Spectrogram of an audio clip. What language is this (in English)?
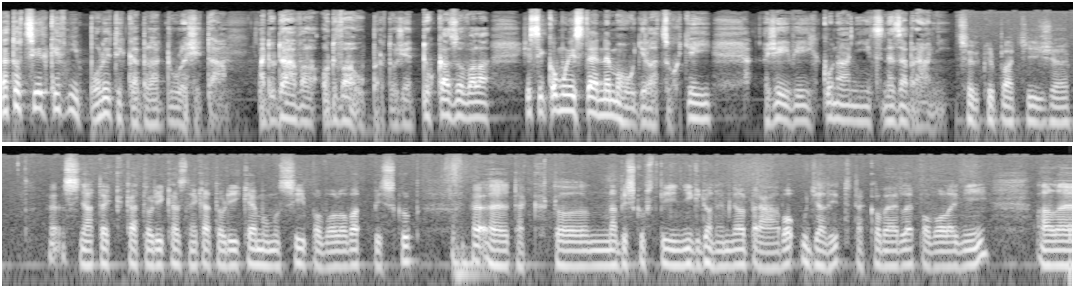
Czech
